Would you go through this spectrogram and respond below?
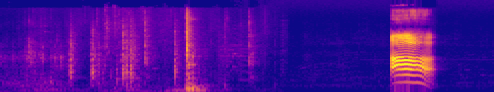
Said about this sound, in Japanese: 思わず椅子も倒すよね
